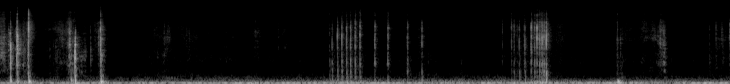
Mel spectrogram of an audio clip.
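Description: Playing cards being flipped and laid down in a game of solitaire: a few sharp snaps in the first second, then two longer sliding swishes around three and a half and five and a half seconds in. A steady low hum runs underneath.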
